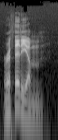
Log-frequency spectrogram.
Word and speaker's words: Rephidim: Rephidim.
